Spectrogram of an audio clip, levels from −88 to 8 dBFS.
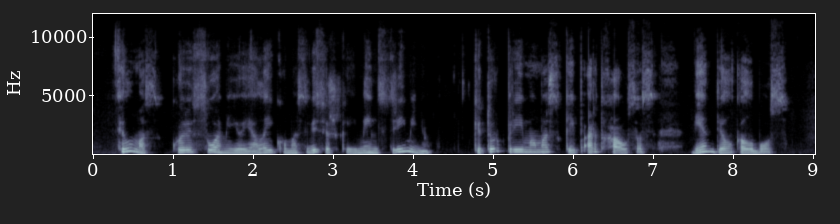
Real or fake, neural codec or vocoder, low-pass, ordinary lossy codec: real; none; 10.8 kHz; Opus, 32 kbps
